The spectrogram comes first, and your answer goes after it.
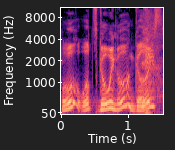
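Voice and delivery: high-pitched, drawn-out cartoon voice. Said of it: "that impression".

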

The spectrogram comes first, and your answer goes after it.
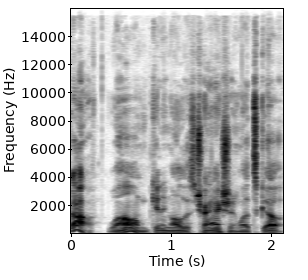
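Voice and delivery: ordinary delivery

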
